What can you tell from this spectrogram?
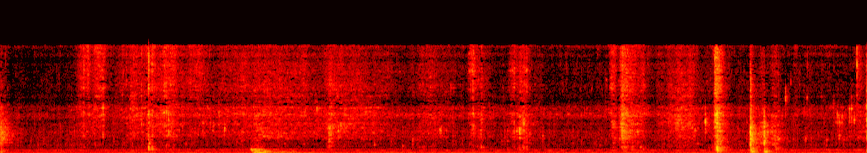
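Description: Sugar poured from a plastic container into a stainless steel pot of milk, with light taps and clinks of container and pot scattered through, over a faint low steady hum.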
